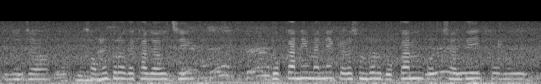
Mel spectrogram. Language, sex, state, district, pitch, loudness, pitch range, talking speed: Odia, female, Odisha, Khordha, 260 Hz, -17 LUFS, 250-270 Hz, 90 wpm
